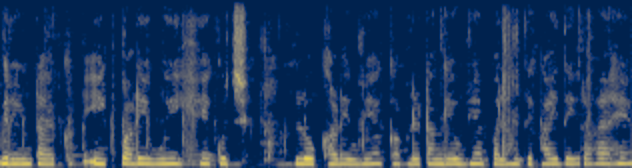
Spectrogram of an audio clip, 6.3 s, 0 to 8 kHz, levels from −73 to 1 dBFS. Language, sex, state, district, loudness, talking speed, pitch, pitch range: Hindi, female, Bihar, Jamui, -18 LUFS, 200 wpm, 240 Hz, 235-245 Hz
